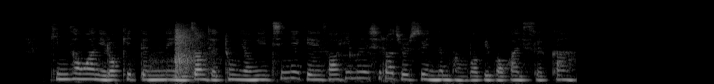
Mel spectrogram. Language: Korean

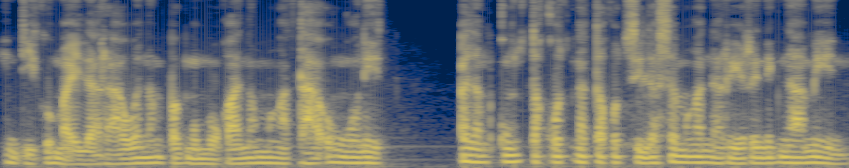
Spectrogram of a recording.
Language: Filipino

